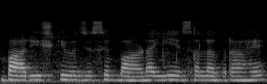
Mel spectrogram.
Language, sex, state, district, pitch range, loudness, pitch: Hindi, female, Bihar, Muzaffarpur, 195-205 Hz, -31 LUFS, 200 Hz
